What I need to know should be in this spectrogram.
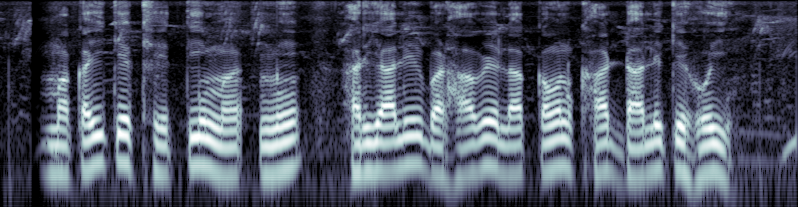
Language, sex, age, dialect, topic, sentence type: Bhojpuri, male, 31-35, Southern / Standard, agriculture, question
